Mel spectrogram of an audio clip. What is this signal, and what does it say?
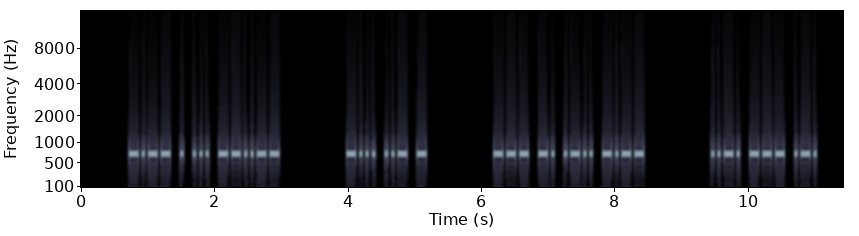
Morse code, heard as a keyed tone, about 25 wpm, 700 Hz. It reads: YES, BUT ONLY FOR
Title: 3x Word-Spacing - Sentences from Top 500 Words - 25wpm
